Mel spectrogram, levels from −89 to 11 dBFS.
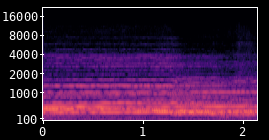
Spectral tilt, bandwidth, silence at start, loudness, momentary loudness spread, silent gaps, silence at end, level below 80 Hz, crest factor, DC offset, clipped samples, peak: -7 dB/octave; 6.2 kHz; 0 s; -26 LUFS; 2 LU; none; 0 s; -56 dBFS; 12 dB; under 0.1%; under 0.1%; -12 dBFS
